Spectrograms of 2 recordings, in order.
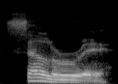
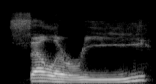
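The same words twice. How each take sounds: First: The final vowel is a short I sound. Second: The final vowel is a long E sound. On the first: This is the target accent's way of saying it. "Here we want celery, celery, re. So almost like the I in bit or chip" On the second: This is the American way of saying it. "Americans would say celery with like a long E"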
